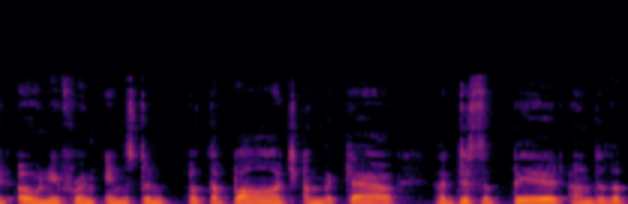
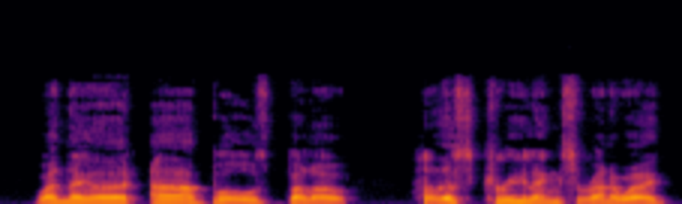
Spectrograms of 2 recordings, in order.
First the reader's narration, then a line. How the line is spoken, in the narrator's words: laughing very loudly said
